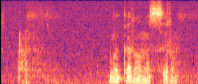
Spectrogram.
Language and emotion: Russian, neutral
